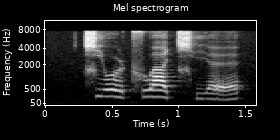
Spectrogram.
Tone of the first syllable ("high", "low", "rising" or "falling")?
falling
